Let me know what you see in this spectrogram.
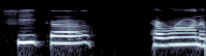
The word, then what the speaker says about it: Keka Heron: Miss Keka Heron, am I pronouncing it right? – Yeah, you're right, yeah.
